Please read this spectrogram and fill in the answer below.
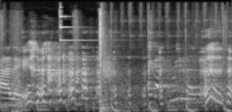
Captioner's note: both laughing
